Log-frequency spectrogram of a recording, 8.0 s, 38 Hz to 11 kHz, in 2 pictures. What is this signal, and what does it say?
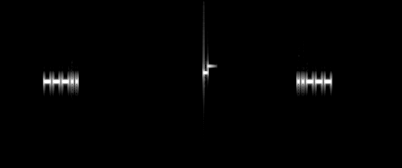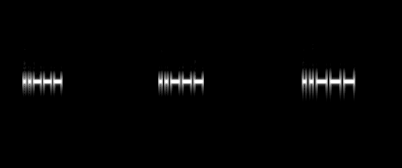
Morse code, heard as a keyed tone, about 46 wpm, spaced as for 9 wpm, 700 Hz. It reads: 8 2222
